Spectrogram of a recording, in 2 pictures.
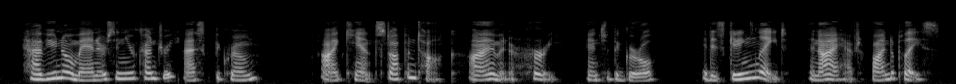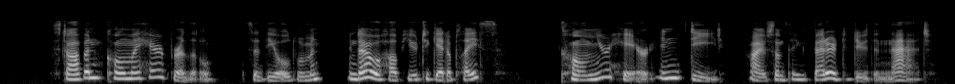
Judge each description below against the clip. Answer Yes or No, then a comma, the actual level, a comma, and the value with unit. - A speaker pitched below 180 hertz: No, high, 245 Hz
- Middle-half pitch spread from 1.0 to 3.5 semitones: No, average, 3.9 semitones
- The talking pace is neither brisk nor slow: No, fast, 210 wpm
